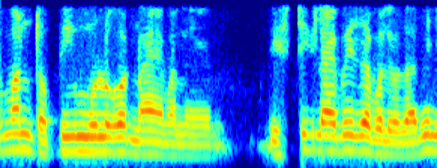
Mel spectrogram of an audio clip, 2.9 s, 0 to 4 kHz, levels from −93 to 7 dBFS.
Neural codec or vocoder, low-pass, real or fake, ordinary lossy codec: none; 3.6 kHz; real; none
